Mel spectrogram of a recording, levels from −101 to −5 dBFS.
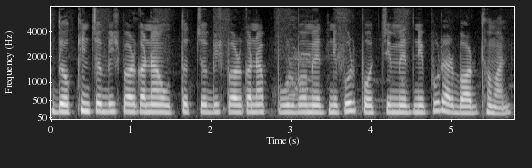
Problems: background conversations at intervals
